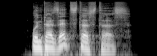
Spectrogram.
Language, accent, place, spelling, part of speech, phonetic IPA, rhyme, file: German, Germany, Berlin, untersetztestes, adjective, [ˌʊntɐˈzɛt͡stəstəs], -ɛt͡stəstəs, De-untersetztestes.ogg
- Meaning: strong/mixed nominative/accusative neuter singular superlative degree of untersetzt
